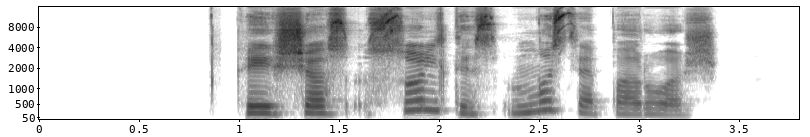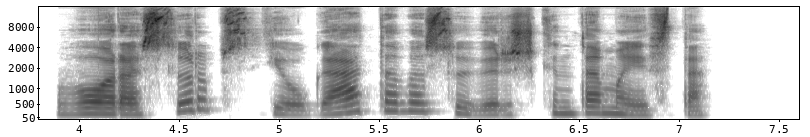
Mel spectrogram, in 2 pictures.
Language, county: Lithuanian, Šiauliai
